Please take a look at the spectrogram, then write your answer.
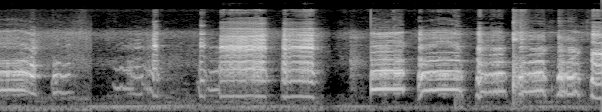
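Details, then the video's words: Domestic fancy hen giving broken bursts of loud, harsh cackling notes, some drawn out and some short, separated by brief pauses, over a low background hum. "Fancy Murgi Singing||Hen sound effect||Chicken Sound"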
